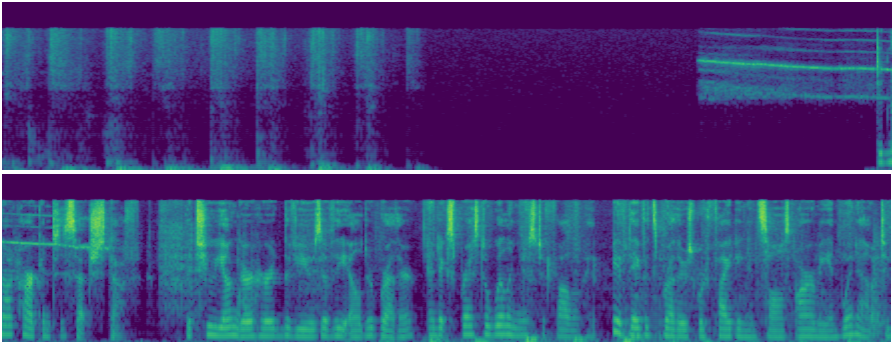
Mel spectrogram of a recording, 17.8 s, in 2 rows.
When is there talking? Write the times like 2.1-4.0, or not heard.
8.7-17.7.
